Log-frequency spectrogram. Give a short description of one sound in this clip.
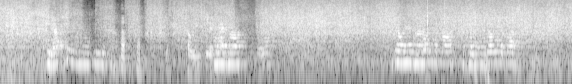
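A man speaks loudly in a noisy room.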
